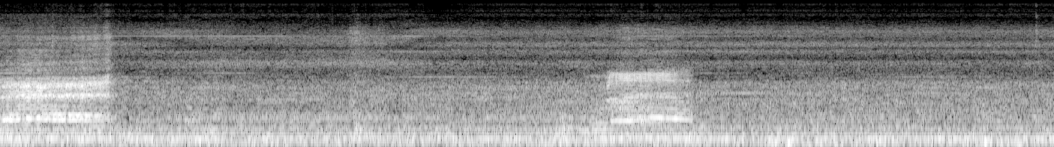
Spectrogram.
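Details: Hungry sheep eating cardboard in a yard short of grass at Candelaria; a short wavering bleat at the start and another after four seconds, over a steady low hum.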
